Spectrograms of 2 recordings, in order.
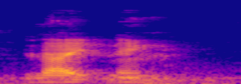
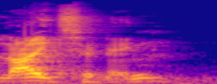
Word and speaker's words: lightning: um that's lightning there lightning not lightening lightning two syllables not not three lightning right so um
